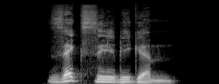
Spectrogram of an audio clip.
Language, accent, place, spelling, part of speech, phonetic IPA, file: German, Germany, Berlin, sechssilbigem, adjective, [ˈzɛksˌzɪlbɪɡəm], De-sechssilbigem.ogg
- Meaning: strong dative masculine/neuter singular of sechssilbig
